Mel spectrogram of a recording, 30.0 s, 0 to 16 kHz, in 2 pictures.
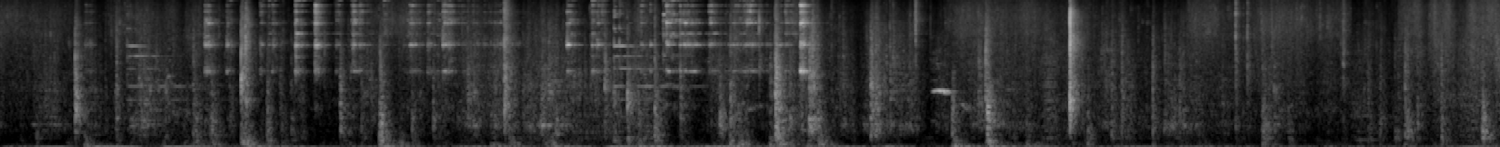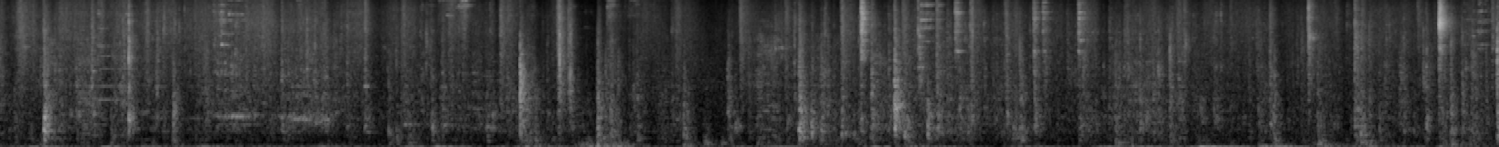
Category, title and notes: Sound effects > Objects / House appliances
People interaction noise bus
A series of me recording multiple takes in a medium sized bedroom to fake a crowd. Clapping/talking and more original applause types, at different positions in the room. Recorded with a Rode NT5 XY pair (next to the wall) and a Tascam FR-AV2. You will find most of the takes in the pack.
object, crowd, XY, indoor, noise, solo-crowd, FR-AV2, NT5, silent, processed, mixed, Tascam, Rode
